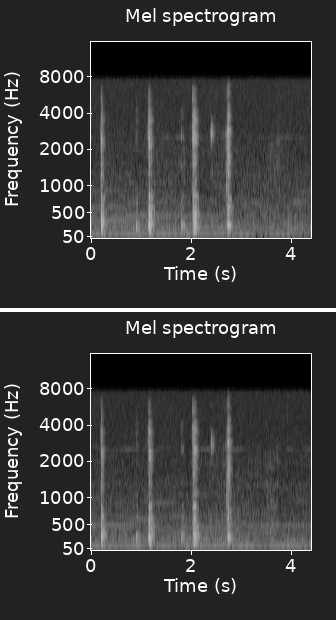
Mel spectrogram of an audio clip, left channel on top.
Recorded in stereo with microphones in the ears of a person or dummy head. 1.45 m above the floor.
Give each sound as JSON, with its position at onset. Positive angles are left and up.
{"t": 0.2, "sound": "ticking", "side_deg": 15, "distance_m": 1.4}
